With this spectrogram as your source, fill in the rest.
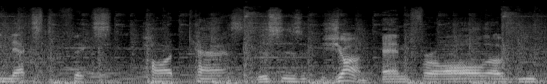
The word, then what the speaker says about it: Jeanne: This is Jeanne, and for all of you people in the United States as ignorant as me, it is not Jeanne, it is Jeanne.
